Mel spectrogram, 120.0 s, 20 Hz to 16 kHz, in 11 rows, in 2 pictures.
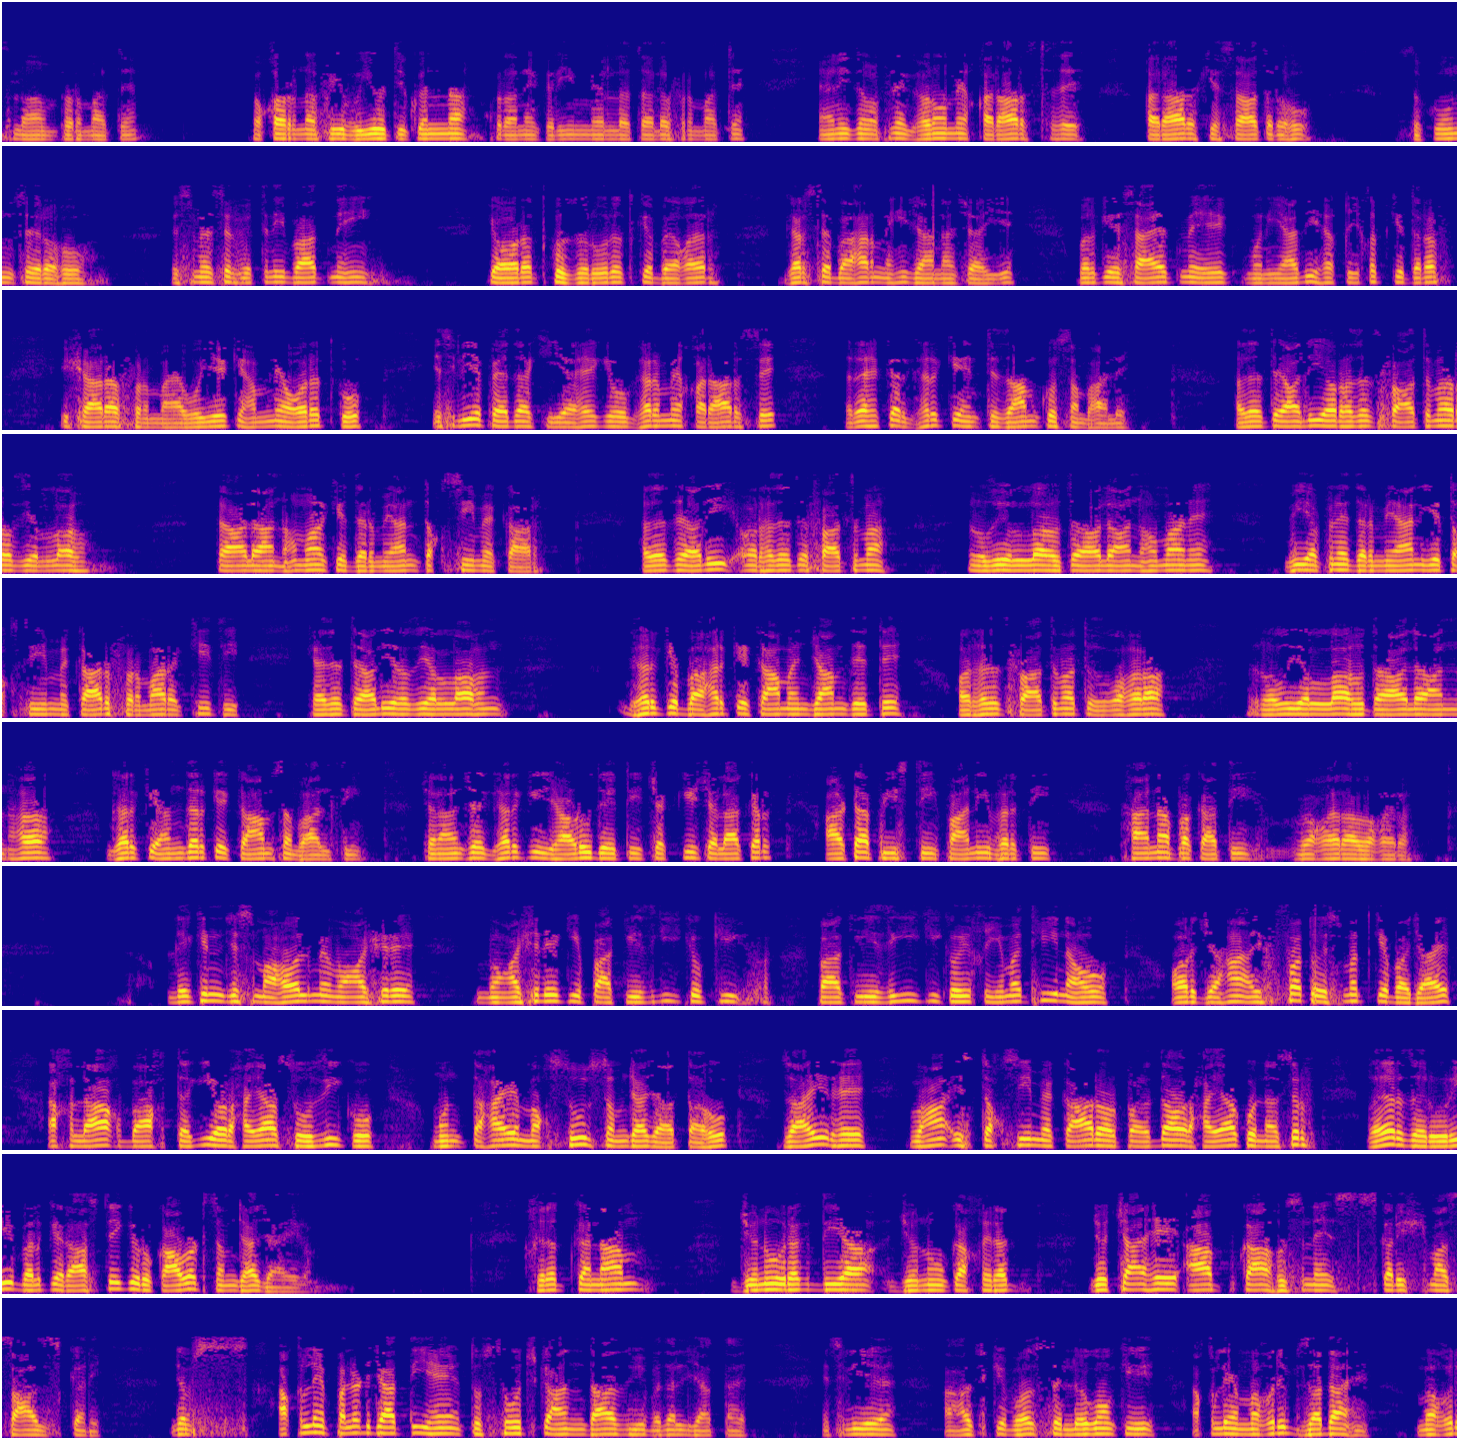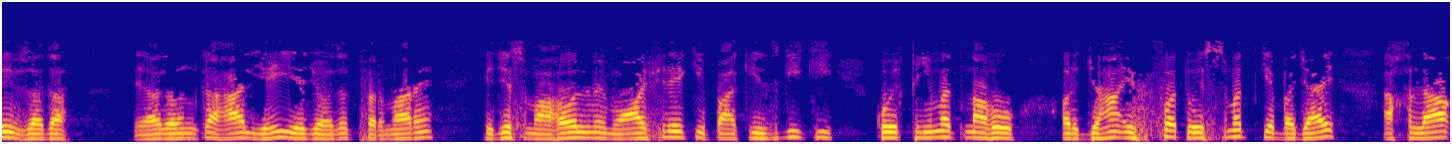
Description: Taleem After Fajor at Jamia Masjid Gulzar e Muhammadi, Khanqah Gulzar e Akhter, Sec 4D, Surjani Town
